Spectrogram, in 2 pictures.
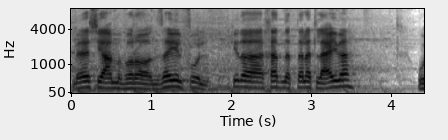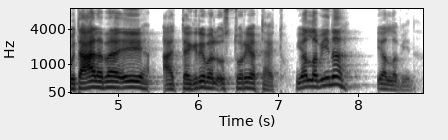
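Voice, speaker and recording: A man's voice: fairly high pitch, fast talker, a bit bright, faint music behind. A man with an Egyptian Arabic accent giving chatty gameplay commentary, talking to the game and his viewers as he groans at misses and cheers at wins. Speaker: gaming YouTuber.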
